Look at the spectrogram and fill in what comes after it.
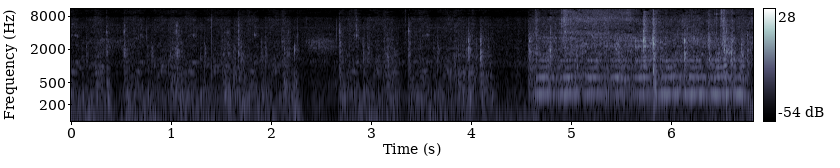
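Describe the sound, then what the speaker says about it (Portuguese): An Epson L-series inkjet printer (L3110/L3210 family) prints a page with faint mechanical whirring, gear ticks and carriage clicks that grow louder and busier halfway through, heard up close in a quiet room. "está fazendo a impressão"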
